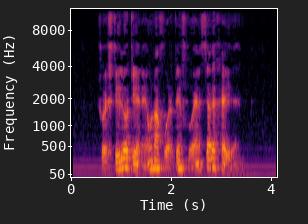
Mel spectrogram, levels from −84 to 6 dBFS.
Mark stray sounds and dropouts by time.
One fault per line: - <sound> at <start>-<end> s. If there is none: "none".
none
